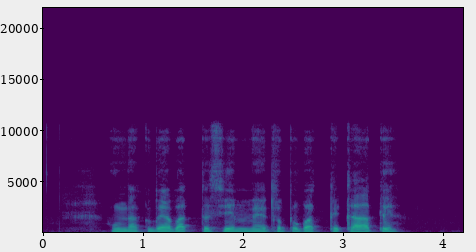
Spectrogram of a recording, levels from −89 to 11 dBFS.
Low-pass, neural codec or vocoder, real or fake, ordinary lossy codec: 10.8 kHz; codec, 32 kHz, 1.9 kbps, SNAC; fake; MP3, 96 kbps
